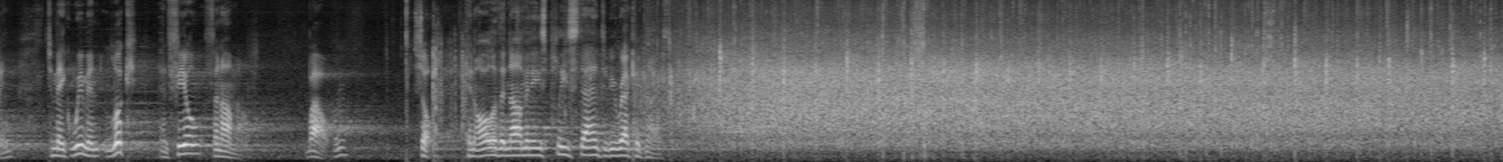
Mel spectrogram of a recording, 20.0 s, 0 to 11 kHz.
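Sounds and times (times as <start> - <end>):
audience applauding: 8.2 - 20.0.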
